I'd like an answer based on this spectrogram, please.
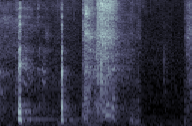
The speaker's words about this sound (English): I'm choking on I'm choking on my coffee.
